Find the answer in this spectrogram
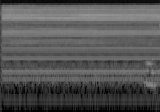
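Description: A small handheld electric motor running with a steady buzzing hum.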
